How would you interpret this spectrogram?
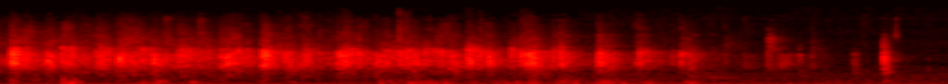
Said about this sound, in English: So much. Y'all give them another hand.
